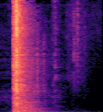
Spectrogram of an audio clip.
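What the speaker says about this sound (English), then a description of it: "I'll close this door so we don't get all that road noise." A door on a bunk bed sheep camp trailer swings shut with a single solid, close thunk that decays quickly into silence, no voices.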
